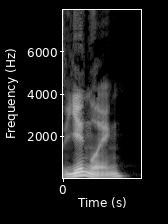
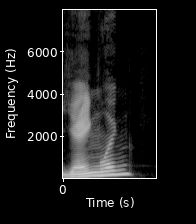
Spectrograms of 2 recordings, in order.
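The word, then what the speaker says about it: Yuengling: Yingling. And he called it Yangling.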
